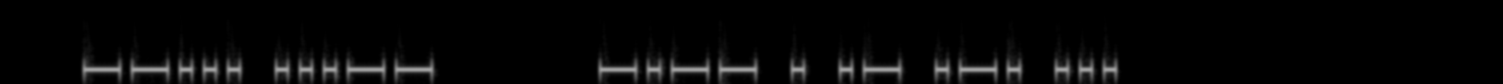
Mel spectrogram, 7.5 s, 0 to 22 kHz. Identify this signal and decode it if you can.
Morse code, heard as a keyed tone, about 21 wpm, 700 Hz. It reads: 73 YEARS
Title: Common QSO Phrases - 2x Word-Spacing - 20wpm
